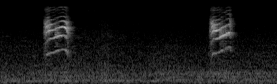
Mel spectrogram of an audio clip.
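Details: Crimson sunbird in a lure recording meant to provoke an emotional, quick response, in ngriwik ngleper trotol style: two brief, sharp, high chirps about a second and a half apart over a faint hiss.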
